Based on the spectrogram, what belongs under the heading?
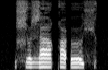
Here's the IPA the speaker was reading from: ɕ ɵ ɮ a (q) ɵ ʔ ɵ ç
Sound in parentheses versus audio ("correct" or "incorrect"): correct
